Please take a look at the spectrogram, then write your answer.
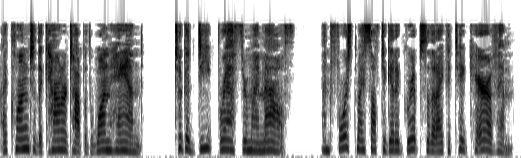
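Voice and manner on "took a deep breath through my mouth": ordinary delivery, nothing marked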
